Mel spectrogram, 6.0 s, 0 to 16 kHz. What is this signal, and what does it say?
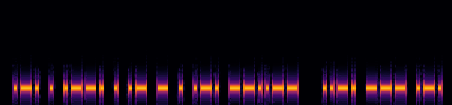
Morse code, heard as a keyed tone, about 25 wpm, 600 Hz. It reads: REPEATER, FOR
